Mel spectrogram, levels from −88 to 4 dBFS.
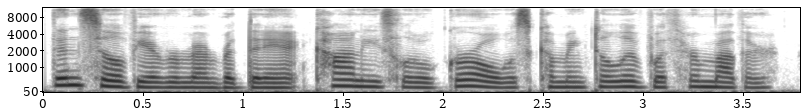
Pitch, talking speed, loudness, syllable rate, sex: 210 Hz, 240 wpm, -18 LUFS, 6.3 syllables/s, female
